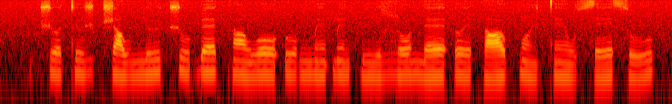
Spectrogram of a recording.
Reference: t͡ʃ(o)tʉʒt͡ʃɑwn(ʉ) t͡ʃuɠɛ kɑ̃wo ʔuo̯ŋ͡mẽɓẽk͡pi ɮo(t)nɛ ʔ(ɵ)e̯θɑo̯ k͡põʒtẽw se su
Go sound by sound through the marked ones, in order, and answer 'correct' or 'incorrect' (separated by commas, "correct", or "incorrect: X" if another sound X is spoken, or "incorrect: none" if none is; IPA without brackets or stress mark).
incorrect: ɵ, correct, incorrect: none, correct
